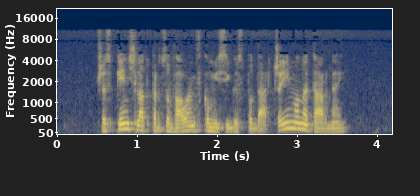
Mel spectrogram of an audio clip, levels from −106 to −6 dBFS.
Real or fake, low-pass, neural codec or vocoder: real; 10.8 kHz; none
